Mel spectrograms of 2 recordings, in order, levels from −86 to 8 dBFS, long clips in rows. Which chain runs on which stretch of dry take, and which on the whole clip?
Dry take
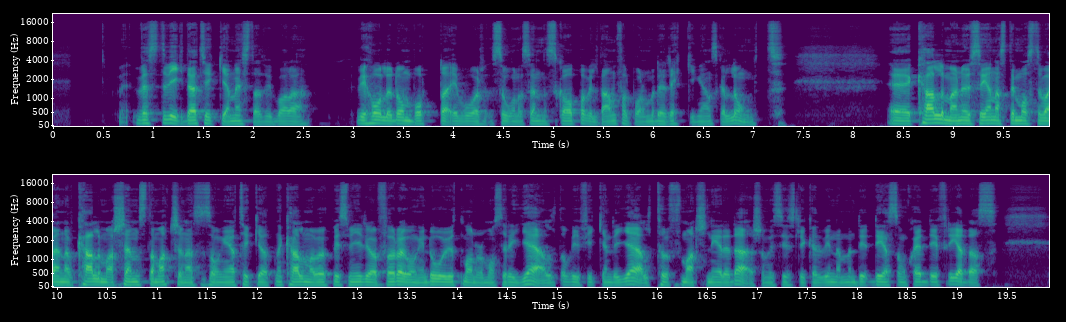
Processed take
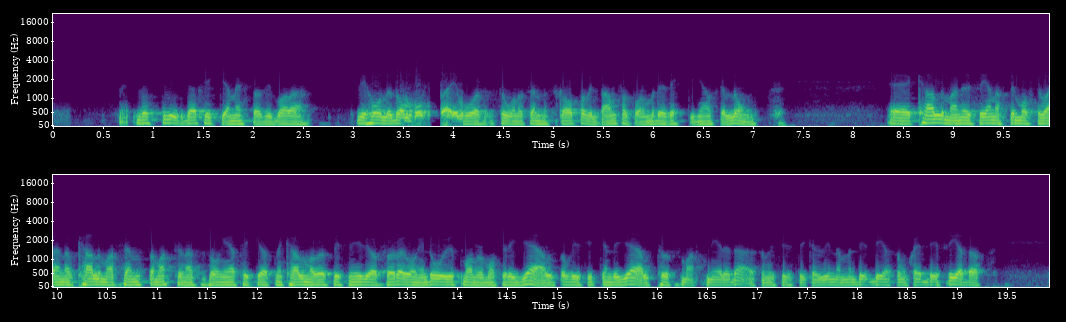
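0:00.73–0:01.46: Chebyshev low-pass filter 1,000 Hz, order 4 + downward compressor 2.5 to 1, threshold −26 dBFS
0:03.47–0:04.10: variable-slope delta modulation 64 kbit/s + high-pass filter 340 Hz 24 dB per octave + leveller curve on the samples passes 3
0:16.24–0:18.80: high-pass filter 57 Hz 6 dB per octave + parametric band 280 Hz +8 dB 0.29 octaves + downward compressor 5 to 1, threshold −27 dBFS
whole clip: dynamic equaliser 210 Hz, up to −8 dB, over −38 dBFS, Q 1.1; inverse Chebyshev low-pass filter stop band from 2,800 Hz, stop band 80 dB; boost into a limiter +25 dB; level −1 dB

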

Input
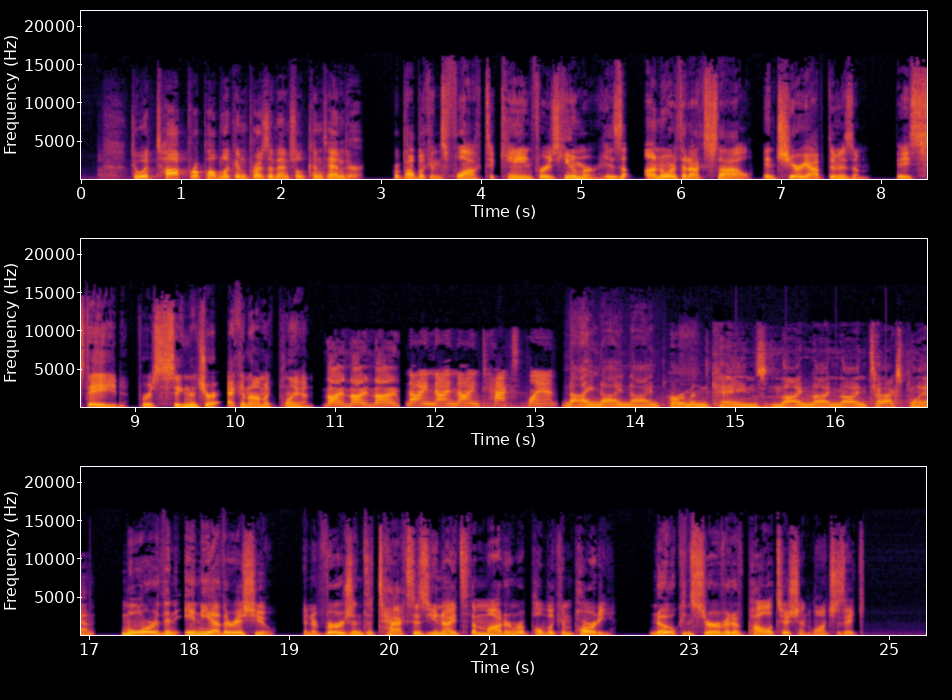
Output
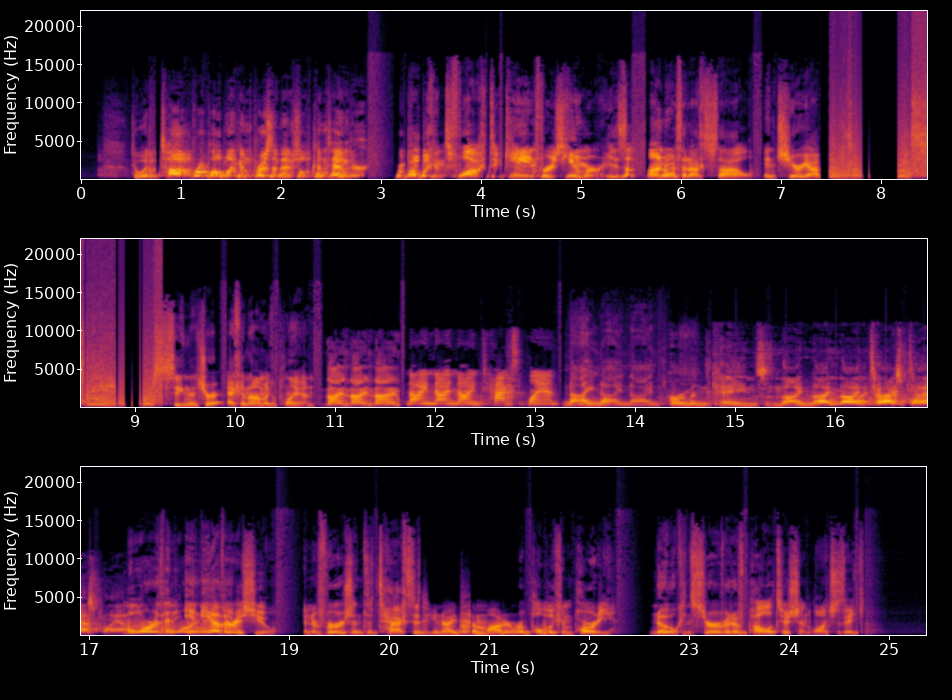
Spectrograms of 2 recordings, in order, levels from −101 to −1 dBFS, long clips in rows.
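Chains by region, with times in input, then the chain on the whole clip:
0:00.74–0:05.92: parametric band 2,500 Hz +6 dB 2.1 octaves + comb filter 6 ms + all-pass dispersion highs, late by 42 ms, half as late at 610 Hz
0:07.38–0:09.27: comparator with hysteresis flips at −35.5 dBFS + envelope flattener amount 100%
0:13.71–0:14.36: high-shelf EQ 4,000 Hz +10.5 dB + downward compressor 4 to 1, threshold −28 dBFS
0:15.83–0:18.48: high-pass filter 600 Hz + parametric band 980 Hz +9 dB 1.7 octaves + single-tap delay 382 ms −8 dB
0:20.30–0:21.30: low-pass filter 1,700 Hz 24 dB per octave + level that may fall only so fast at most 32 dB per second
whole clip: high-pass filter 430 Hz 24 dB per octave; high-shelf EQ 9,300 Hz −12 dB; level that may fall only so fast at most 130 dB per second; level −1.5 dB

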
